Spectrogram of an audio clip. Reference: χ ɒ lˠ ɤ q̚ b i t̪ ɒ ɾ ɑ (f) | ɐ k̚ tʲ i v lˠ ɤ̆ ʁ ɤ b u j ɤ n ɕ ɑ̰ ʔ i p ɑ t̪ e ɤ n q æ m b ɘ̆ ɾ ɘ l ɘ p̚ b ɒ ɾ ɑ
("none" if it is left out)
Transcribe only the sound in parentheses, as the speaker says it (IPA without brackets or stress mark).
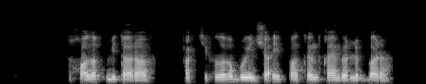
f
